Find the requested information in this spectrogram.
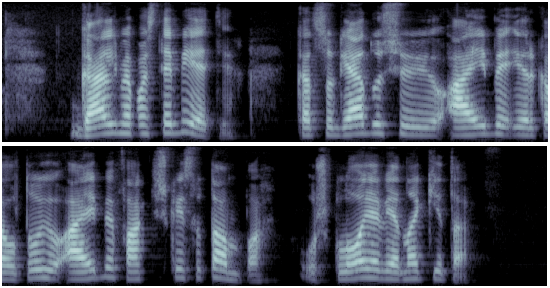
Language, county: Lithuanian, Klaipėda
